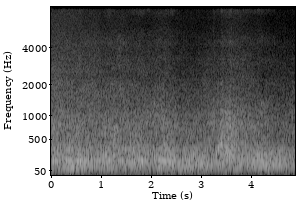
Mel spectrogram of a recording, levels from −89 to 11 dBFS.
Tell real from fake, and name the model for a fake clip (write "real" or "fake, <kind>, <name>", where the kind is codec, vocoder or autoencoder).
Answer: fake, codec, DAC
